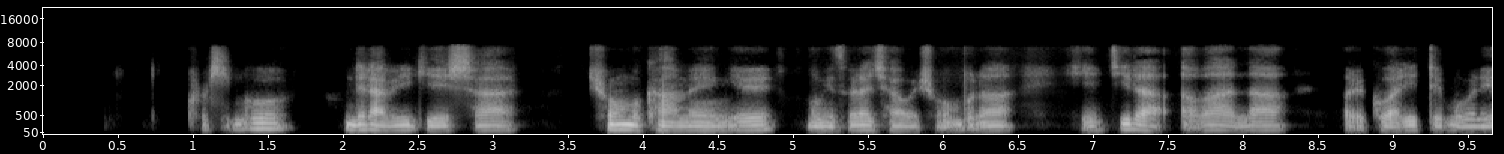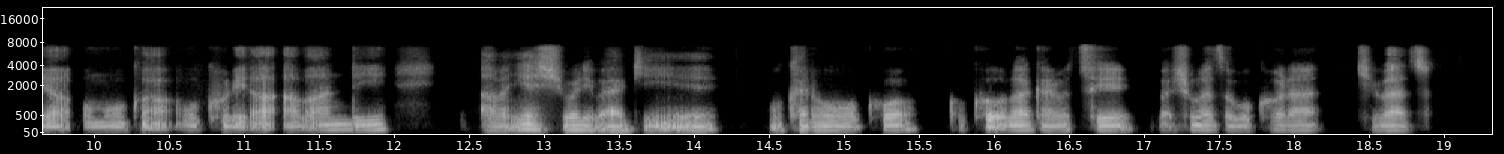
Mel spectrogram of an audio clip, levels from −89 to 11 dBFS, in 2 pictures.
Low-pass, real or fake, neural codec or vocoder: 7.2 kHz; fake; codec, 24 kHz, 0.5 kbps, DualCodec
